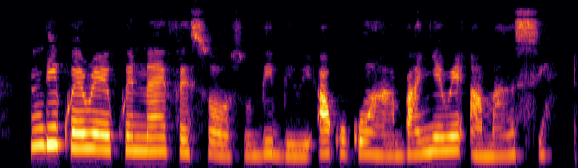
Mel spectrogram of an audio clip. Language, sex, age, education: Igbo, female, 15-29, tertiary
